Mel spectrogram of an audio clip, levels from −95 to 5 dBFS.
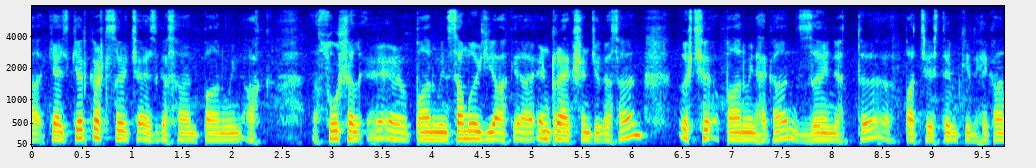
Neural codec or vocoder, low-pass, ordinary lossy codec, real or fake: none; 7.2 kHz; none; real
